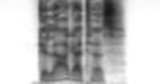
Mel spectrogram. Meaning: strong/mixed nominative/accusative neuter singular of gelagert
- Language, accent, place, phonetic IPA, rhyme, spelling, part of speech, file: German, Germany, Berlin, [ɡəˈlaːɡɐtəs], -aːɡɐtəs, gelagertes, adjective, De-gelagertes.ogg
